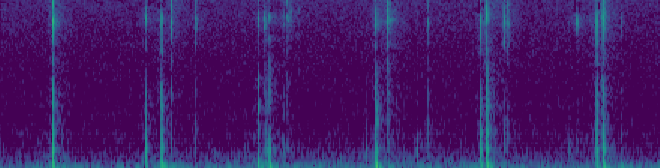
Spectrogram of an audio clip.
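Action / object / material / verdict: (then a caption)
tap / leather American football / leather / none. Fingernails tap and scratch the pebbled surface of a hollow, inflated brown leather American football with a white stripe, held near the shoulder. Short, dry clicks with a dull, low thump come in irregular single and double taps. Faint scratching fills the gaps between them.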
